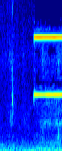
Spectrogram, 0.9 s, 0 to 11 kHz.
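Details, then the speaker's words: Infinity feeding pump preventive maintenance, second infusion test of 20 mL at 40 mL/h; sudden steady high-pitched electronic tone after quiet as the set dose finishes; pump dose-complete alarm. "So our second infusion test is also finished, and see, it's 20 milliliters, which is what we want."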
